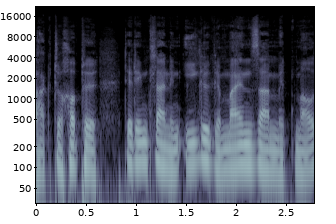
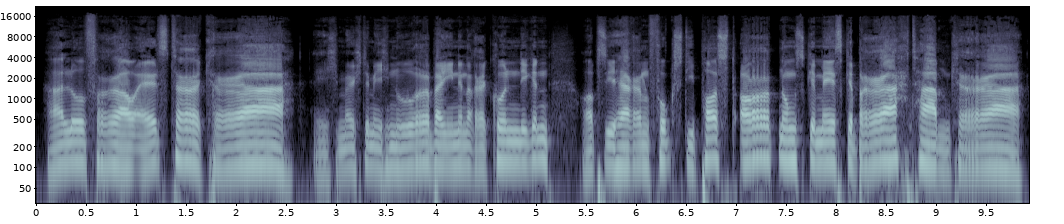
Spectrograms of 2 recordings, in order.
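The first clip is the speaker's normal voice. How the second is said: slow cawing bird with rolled r's; officious raven; 3 semitones lower, 3 dB louder than usual. Acted. Raven checks on magpie's post delivery, cawing. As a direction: play a raven, croak out each Kra. Raven caller voiced with caws.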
